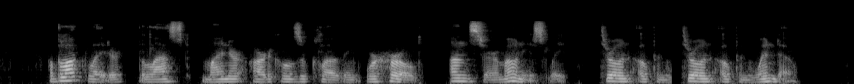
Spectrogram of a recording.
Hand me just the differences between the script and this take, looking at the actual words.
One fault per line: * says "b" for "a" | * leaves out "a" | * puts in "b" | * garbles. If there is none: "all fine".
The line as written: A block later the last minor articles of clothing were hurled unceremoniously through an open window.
* puts in "through an open"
